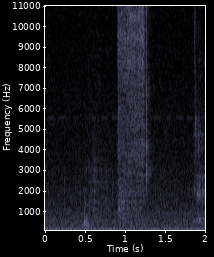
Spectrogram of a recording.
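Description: A short hiss of air from an airbrush, about a second in and lasting under half a second, over a faint steady low hum.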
